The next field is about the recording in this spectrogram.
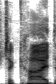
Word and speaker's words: Takei: It's and, Takei. You know, it rhymes with sorry.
